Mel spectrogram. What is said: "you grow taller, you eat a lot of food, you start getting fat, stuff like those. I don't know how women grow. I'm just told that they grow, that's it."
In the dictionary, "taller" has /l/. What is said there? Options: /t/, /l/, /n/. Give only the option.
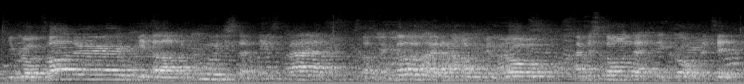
/n/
